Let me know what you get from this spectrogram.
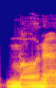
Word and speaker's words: Mona: It's like I have this dilemma living here in this part of the world because my name, Mona, is spelled with an O, and it's one of my biggest pet peeves because in Arabic, there's Mona, but in the Arab world, it's M-U-N-A, so it's Muna.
